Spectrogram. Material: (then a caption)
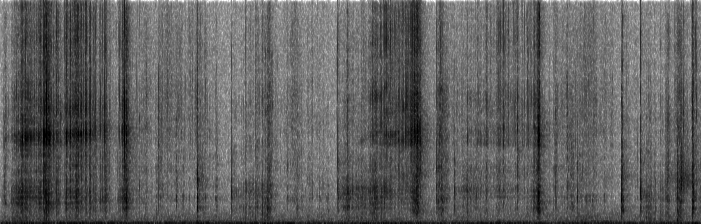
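Soap. A metal utility knife blade scrapes a solid, hand-sized pale mint green bar of soap held in the palm, cutting it into small cubes. Soft, dry scraping and tearing runs throughout, broken by sharp, bright crackling snaps as pieces break away. There is a low, steady rumble underneath.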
